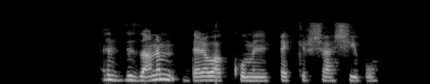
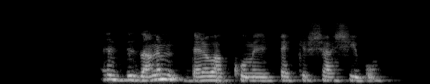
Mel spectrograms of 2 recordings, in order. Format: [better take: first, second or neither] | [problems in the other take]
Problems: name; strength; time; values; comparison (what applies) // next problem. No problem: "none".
first | room echo; dies away in 0.4 s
